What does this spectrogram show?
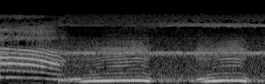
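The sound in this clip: A cow lows in a few deep, drawn-out moos with a strong harmonic tone, loud and clear, with short pauses between calls and no talk.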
